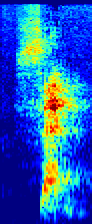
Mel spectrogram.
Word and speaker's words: said: what happens when we slow down and stretch out our syllable for our word said here we go s ed what sounds are you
